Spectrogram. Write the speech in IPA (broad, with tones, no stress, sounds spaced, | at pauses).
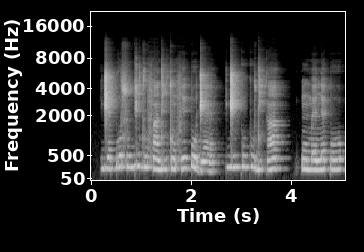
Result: d͡ʒ ɛ˨ ɡ͡b o˨˦ s u˧ ɡ i˦ d u˧ f ã˨ d i˨ t ũ˨ f e˨˦ k͡p o˦˨ d͡ʒ ɛ̃˨ | d͡ʒ i˦ k u˦ k u˦˨ d i˨ k ã˨˦ | k͡p ũ˨ m ɛ˨ n ɛ˨˦ k͡p o˧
